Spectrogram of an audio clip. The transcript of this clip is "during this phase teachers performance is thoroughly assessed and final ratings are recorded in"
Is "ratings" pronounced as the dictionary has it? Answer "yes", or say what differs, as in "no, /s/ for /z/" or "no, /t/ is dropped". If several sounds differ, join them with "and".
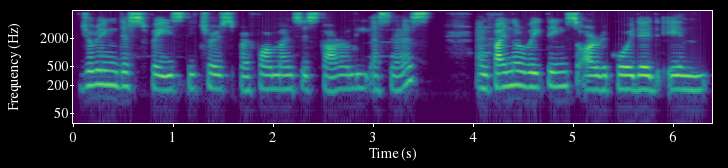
no, /w/ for /ɹ/ and /s/ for /z/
